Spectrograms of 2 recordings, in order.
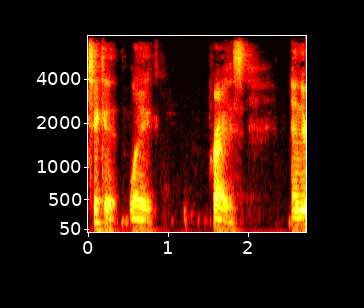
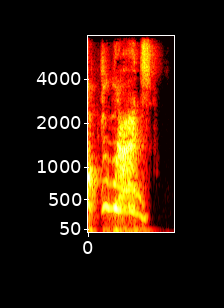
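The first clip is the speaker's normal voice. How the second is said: mock screaming fan, higher. Imagining a fan at another game: imitating a fan screaming. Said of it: "screaming at people?".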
